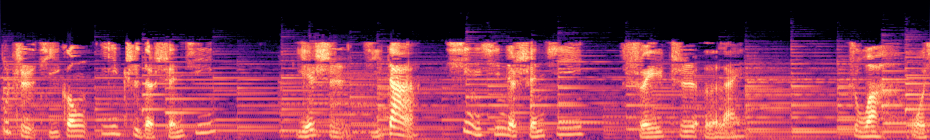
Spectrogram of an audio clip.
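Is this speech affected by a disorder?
No.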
